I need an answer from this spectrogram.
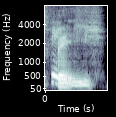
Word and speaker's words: Phage: A soft G means Phage.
